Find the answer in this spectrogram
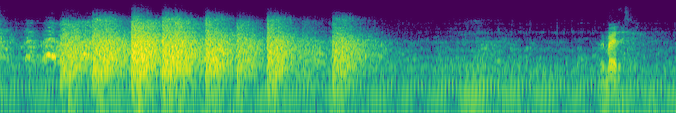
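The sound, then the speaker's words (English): A rapid volley of roughly eight loud, sharp gunshots from police rings out at a passing car, over the car's steady low engine rumble; then the engine drones on alone with one brief burst near the end. “They'll make lead fly as we pass.”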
